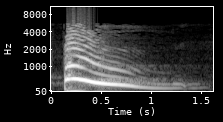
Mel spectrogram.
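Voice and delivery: loud, drawn-out boom; booming shot sound; gunshot boom. Acted. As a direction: blast it like a rifle shot. Rifle shot.

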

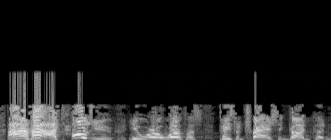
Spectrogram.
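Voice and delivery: gloating accusing Satan. Retold or imitated. Satan mocking the fallen believer, loud sneer. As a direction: turn on them with a cruel shout. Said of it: "Satan does a double take and says".

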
